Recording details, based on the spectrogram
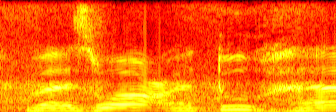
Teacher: ہا کے مخرج کو بھی آپ نے واضح کر کے پڑھنا ہے، ہا یا خا نہیں پڑھنا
